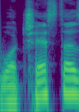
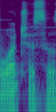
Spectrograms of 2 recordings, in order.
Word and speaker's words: Worcester: Ich glaube, die wird ausgesprochen Worcester Soße, aber ich bin mir nicht sicher. – Ja, Worcester Soße.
